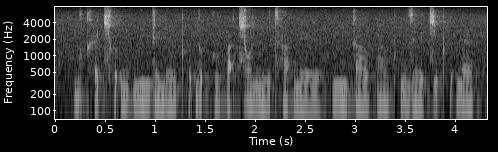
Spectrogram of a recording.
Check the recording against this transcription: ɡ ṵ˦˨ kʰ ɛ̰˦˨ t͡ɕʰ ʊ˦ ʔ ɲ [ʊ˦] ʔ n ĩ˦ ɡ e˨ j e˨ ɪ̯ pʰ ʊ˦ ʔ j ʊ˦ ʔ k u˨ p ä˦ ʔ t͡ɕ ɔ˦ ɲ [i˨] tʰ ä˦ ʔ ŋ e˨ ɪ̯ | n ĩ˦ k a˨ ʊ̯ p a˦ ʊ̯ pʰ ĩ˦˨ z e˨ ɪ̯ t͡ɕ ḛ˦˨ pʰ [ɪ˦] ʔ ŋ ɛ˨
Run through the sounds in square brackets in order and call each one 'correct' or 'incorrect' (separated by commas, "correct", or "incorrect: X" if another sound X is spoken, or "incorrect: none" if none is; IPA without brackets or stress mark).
correct, correct, correct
